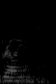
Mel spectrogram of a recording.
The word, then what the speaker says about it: brilliant: It says e, but it's an I. It's so weird. So you could pronounce this brilliant, but we kind of like smooth it all together and just say brilliant.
